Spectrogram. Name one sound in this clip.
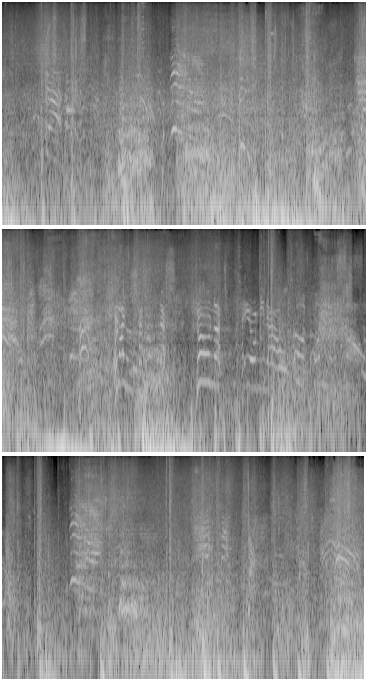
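Blades slash and strike flesh in quick, heavy blows.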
